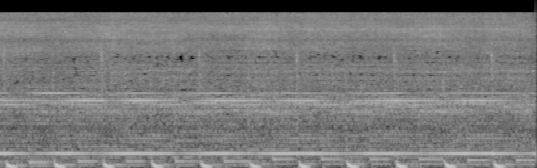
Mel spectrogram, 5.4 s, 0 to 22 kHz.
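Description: Background music with a steady beat, about two beats a second, over the steady whine of a CNC mill's spindle driving a quarter-inch four-flute roughing end mill at 5000 RPM through steel plate.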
